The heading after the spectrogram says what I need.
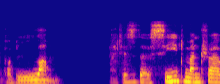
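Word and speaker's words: लं: It's Lam, L-A-M, but it's pronounced as Lam.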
